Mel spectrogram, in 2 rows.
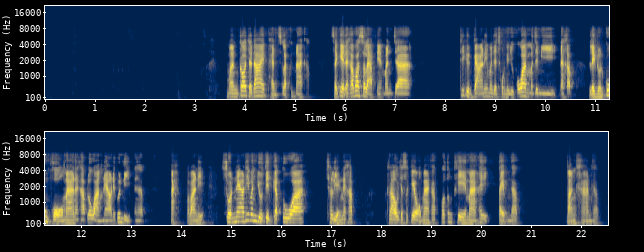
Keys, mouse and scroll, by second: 0.1 drag, 0.4-0.7 scroll down 1, 1.1-1.8 scroll up 2, 1.2 middle click, 1.9 click, 2.7 click, 3.0 scroll down 1, 3.5-3.8 scroll up 1, 4.1 drag, 4.4-4.9 scroll up 1, 4.9 scroll down 1, 5.4 middle click, 5.5-5.9 scroll down 1, 5.9-6.2 scroll up 1, 6.3 middle click, 6.7 scroll down 1, 6.8 middle click, 7.6 middle click, 8.2-8.5 scroll down 1, 8.5-9.1 scroll up 4, 11.7-12.0 scroll down 2, 13.0-13.3 scroll down 2, 13.4-14.7 middle drag, 14.7-16.1 scroll down 3, 14.8 middle click, 15.2 middle click, 15.6 middle click, 16.3 scroll up 1, 17.0-17.6 scroll up 1, 17.5 space, 17.7 drag, 18.0 scroll down 1, 18.8 scroll up 1, 19.5 s, 20.5-21.5 drag, 22.3 click.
